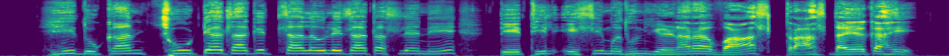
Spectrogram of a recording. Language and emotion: Marathi, disgusted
